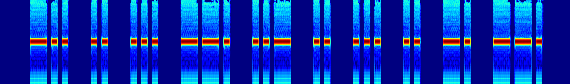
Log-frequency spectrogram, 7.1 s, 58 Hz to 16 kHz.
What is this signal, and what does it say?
Morse code, heard as a keyed tone, about 18 wpm, spaced as for 15 wpm, 1000 Hz. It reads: DISGUISING
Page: New quotes every day in morse code at 15 Words per minute.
